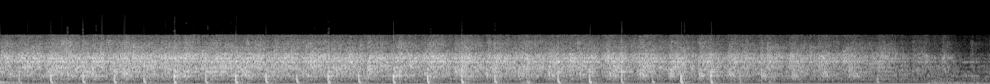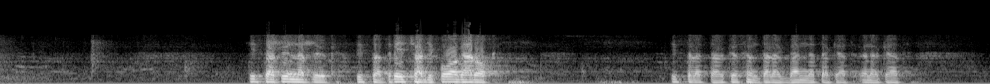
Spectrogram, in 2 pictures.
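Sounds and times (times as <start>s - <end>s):
audience applause: 0.0s - 9.6s
speech: 12.4s - 15.0s, 16.7s - 19.1s.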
